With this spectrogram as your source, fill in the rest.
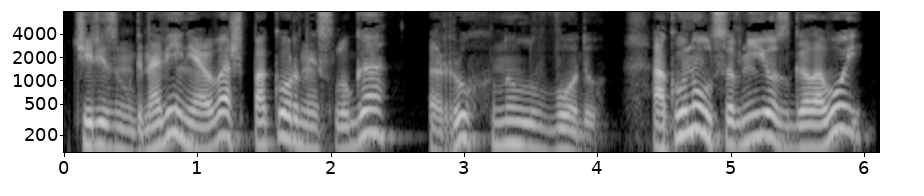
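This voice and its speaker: Guy reading an audiobook, bouncy expressive voice, dry close mic. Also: fairly high pitch, moderate pace, dry recording. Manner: lively, expressive storytelling. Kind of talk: audiobook narration.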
